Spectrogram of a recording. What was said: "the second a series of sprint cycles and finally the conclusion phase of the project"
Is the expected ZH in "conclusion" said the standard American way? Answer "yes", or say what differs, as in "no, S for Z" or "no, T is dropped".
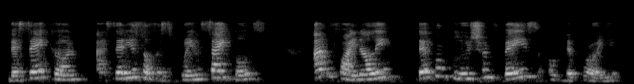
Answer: no, SH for ZH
